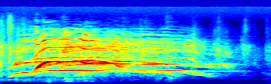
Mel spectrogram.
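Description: An audience cheers loudly, with rising whoops and sustained shouting voices blending together for about three seconds before gradually fading out.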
